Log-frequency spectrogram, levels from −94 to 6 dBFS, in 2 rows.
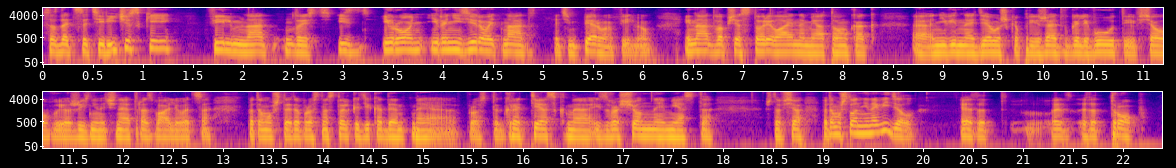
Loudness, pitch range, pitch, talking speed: -13 LUFS, 115-140 Hz, 125 Hz, 140 wpm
